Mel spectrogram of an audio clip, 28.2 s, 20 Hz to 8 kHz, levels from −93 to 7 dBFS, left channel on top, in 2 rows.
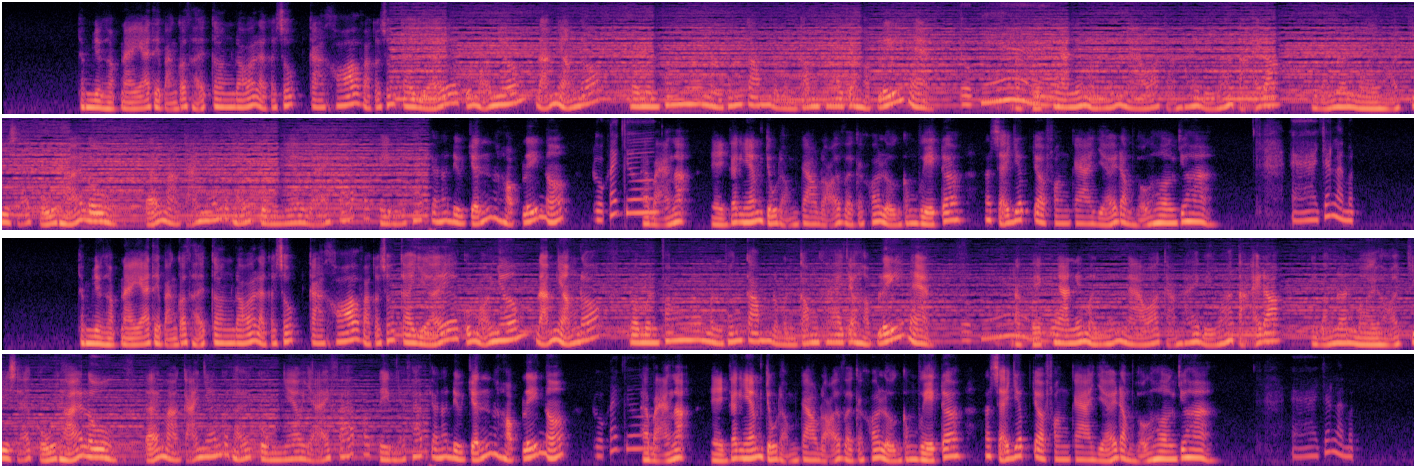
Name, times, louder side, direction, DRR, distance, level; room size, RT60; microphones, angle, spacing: voice 1, 0.8-9.3 10.1-12.8 13.1-19.8 20.5-26.3, right 2 dB, 30° right, 0.7 m, -20 dB
sound 1, 3.9-18.4, left 5 dB, 75° left, 1.0 m, -27 dB
voice 2, 9.6-10.6 20.0-20.7 26.7-27.6, left 7 dB, 60° left, 0.3 m, -25 dB
11.0 x 3.8 x 2.8 m
head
